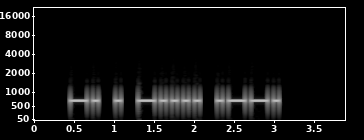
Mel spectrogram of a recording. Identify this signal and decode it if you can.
Morse code, heard as a keyed tone, about 17 wpm, 700 Hz. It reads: NE6P
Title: USA Call Signs - 4 Characters - 8x Character Spacing - 17wpm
